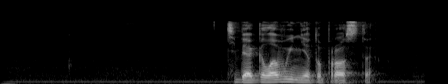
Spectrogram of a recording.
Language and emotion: Russian, neutral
